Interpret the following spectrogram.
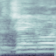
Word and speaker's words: Django: Today we're reviewing Django Unchained, the D is silent.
